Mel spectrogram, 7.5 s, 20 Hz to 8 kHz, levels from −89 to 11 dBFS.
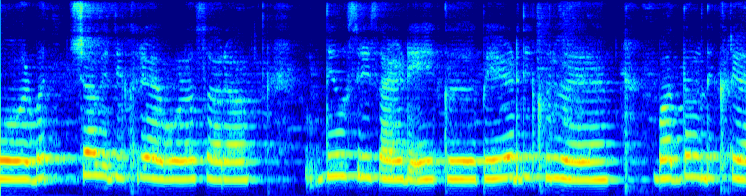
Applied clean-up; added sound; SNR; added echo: none; none; none; reverberation time 0.9 s.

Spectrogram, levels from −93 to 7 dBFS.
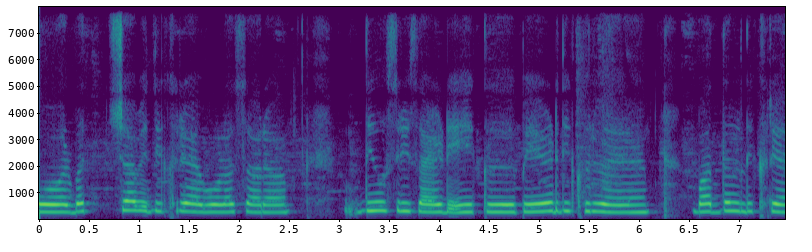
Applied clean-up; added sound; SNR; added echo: none; none; none; none.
